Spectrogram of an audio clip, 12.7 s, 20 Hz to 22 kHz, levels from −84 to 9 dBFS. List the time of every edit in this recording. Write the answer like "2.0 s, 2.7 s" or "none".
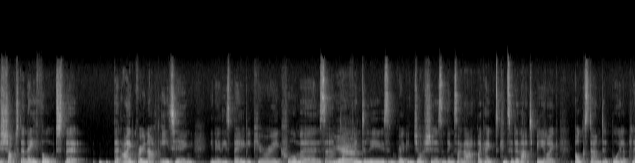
none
